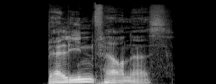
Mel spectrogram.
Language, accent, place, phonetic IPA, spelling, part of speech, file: German, Germany, Berlin, [bɛʁˈliːnˌfɛʁnəs], berlinfernes, adjective, De-berlinfernes.ogg
- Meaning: strong/mixed nominative/accusative neuter singular of berlinfern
